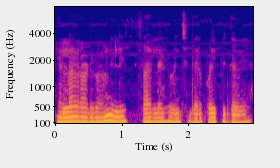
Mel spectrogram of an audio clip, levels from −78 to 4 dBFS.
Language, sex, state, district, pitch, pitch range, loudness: Kannada, male, Karnataka, Koppal, 115 Hz, 110-120 Hz, -15 LUFS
